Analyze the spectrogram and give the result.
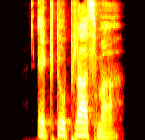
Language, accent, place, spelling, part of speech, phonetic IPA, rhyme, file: German, Germany, Berlin, Ektoplasma, noun, [ɛktoˈplasma], -asma, De-Ektoplasma.ogg
- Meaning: ectoplasm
